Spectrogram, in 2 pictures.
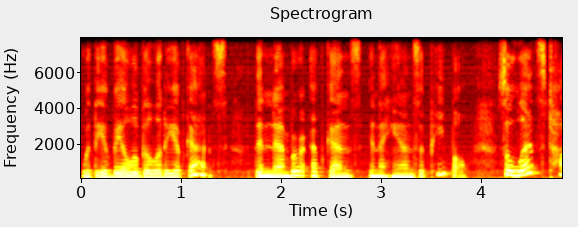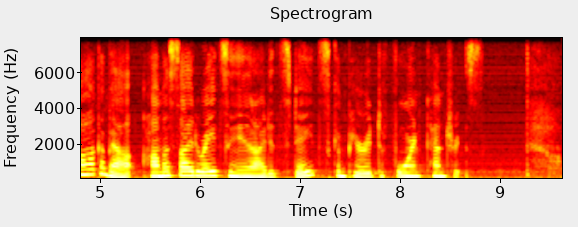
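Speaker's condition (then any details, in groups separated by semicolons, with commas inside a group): No condition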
